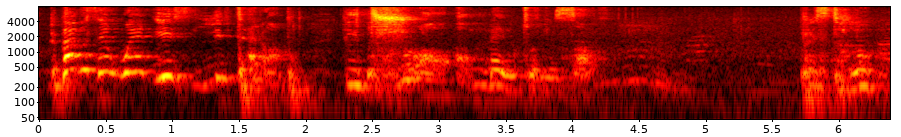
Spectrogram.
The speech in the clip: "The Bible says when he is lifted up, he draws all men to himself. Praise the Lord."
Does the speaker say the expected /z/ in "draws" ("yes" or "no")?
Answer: no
